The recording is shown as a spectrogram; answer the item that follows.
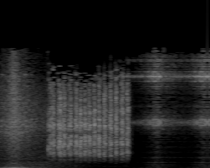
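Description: Electronic outro stinger: a deep bass hit under a dense hissing whoosh that cuts off suddenly a little past halfway, followed by a held electronic chord.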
